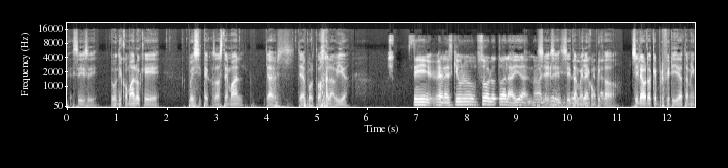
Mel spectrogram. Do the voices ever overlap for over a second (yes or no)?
yes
